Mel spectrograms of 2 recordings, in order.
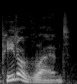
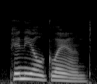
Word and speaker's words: pineal gland: pie I thought I thought it was called penal gland Pinal gland okay okay hold up hold up penal gland pronunciation see pineal gland Peno gland pineal gland that's that Pine is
